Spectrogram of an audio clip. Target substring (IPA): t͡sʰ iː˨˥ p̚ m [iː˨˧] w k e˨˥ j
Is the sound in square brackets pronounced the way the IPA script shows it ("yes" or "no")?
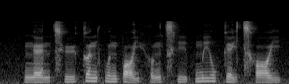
no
